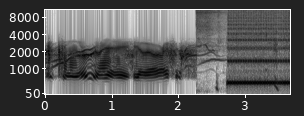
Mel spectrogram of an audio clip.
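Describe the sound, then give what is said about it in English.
A wavering, voice-like tone gives way to a brief click, then a loud, steady telephone dial tone hums continuously for the final second. “Do we have a phone one? A telephone?”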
